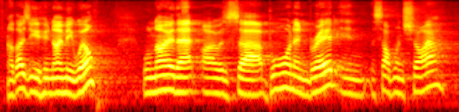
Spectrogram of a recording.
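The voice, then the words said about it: Australian accent. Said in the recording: “grew up there, got my accent there ... Oh, you're from that country down under ... the accent gives it away”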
